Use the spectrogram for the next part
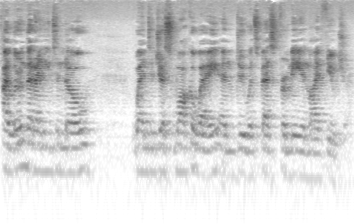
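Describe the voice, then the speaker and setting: A man's voice: medium pitch, level tone, pushed and bright, natural voice. Echoey, earnest teenage boy, played by a man. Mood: nervous remorse. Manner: earnest, deliberate reading of an apology. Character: remorseful teenage boy, earnest, owning his mistake. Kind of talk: staged play reading. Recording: echoey theatre, far mic, faint noise.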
